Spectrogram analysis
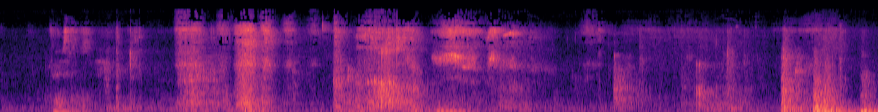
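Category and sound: vocal imitation, person imitating snoring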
